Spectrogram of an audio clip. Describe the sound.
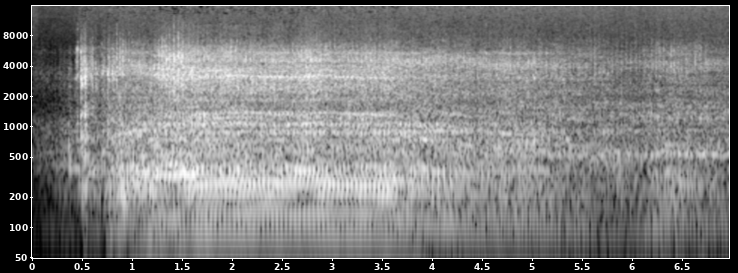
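A motorcycle with a sidecar sets off, its engine swelling quickly to a loud, steady drone with a throbbing tone. The sound holds for a few seconds, then eases slightly and stays level to the end.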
